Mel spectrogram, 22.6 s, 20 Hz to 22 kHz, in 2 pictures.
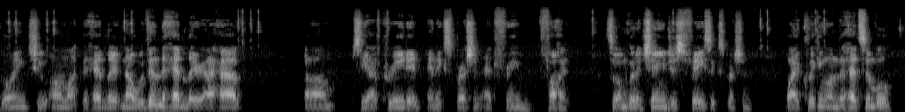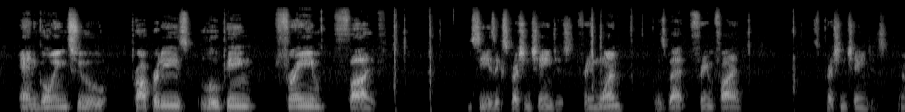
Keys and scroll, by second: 16.2 Return, 18.7 Return.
